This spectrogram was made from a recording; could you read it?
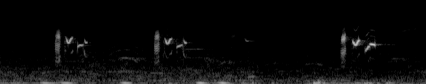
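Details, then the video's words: Sooty-headed bulbul calling out to rivals with three brief chirpy, slightly burbling phrases, the last one louder and more tumbling, set over steady low-pitched background rumble. "Suara burung Kutilang Gacor memanggil lawan"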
